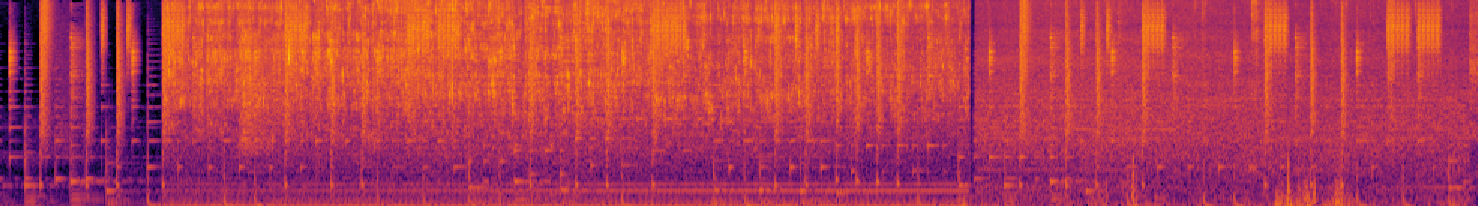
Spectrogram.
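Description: Pressure washer running with its jet spraying into an oily engine sump: a steady rush of water over a motor hum. It starts about a second and a half in and cuts off abruptly near ten seconds, with background music with a beat around it.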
